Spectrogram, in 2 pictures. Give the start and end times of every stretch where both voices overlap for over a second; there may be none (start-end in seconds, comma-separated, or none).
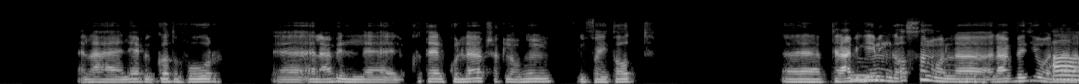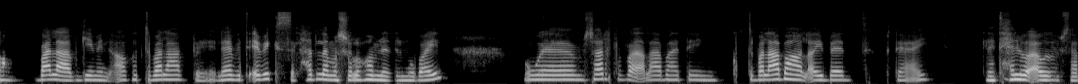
none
